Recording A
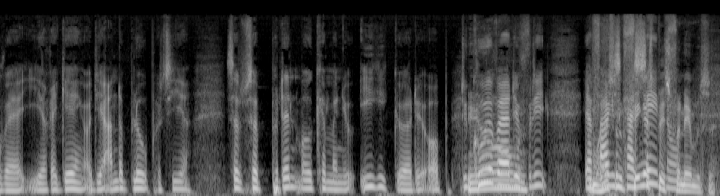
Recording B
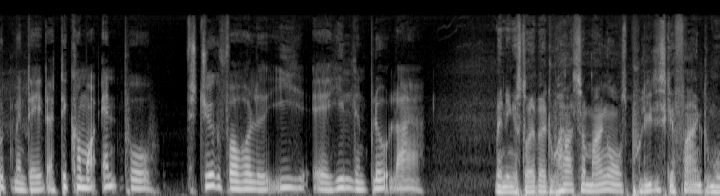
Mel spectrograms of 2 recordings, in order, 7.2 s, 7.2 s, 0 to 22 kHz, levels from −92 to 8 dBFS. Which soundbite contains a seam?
A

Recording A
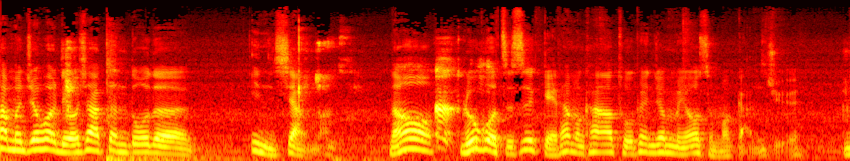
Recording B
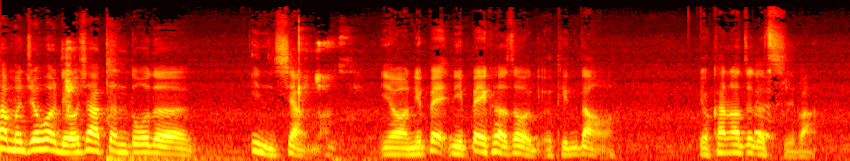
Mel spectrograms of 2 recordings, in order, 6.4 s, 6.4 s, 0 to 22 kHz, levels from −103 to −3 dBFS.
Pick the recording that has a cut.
B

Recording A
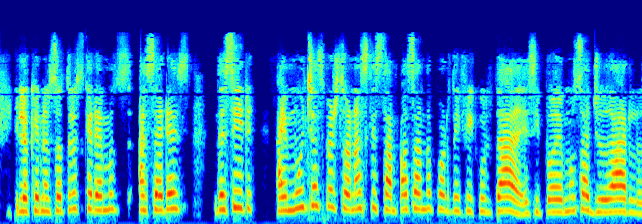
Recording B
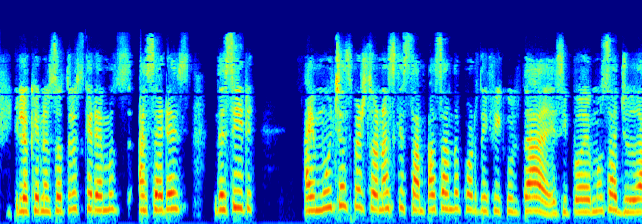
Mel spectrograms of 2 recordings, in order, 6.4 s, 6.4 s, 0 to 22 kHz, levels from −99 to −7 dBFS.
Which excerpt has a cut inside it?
A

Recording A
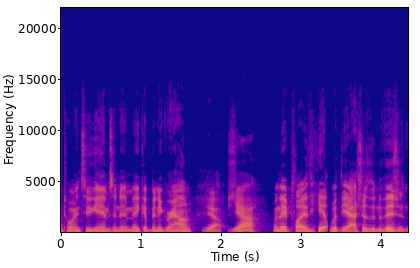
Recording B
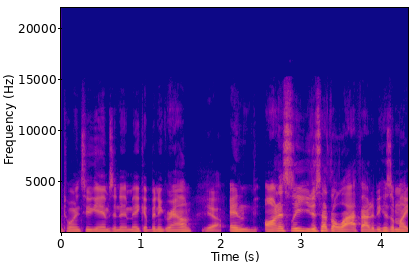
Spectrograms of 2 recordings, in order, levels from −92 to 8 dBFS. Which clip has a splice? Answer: A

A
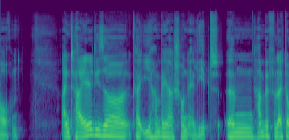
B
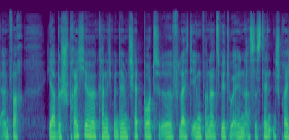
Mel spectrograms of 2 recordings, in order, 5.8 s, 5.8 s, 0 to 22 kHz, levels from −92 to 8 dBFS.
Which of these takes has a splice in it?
A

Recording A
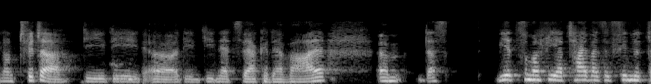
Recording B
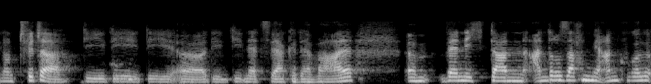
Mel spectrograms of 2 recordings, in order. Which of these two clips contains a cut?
A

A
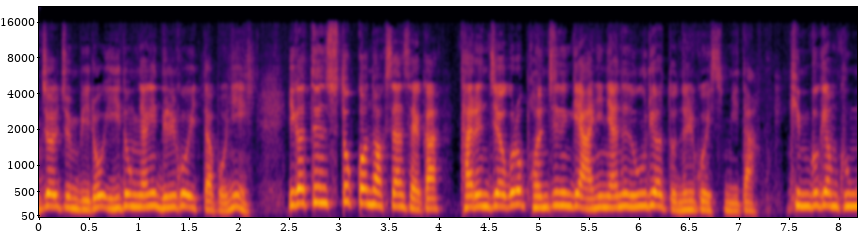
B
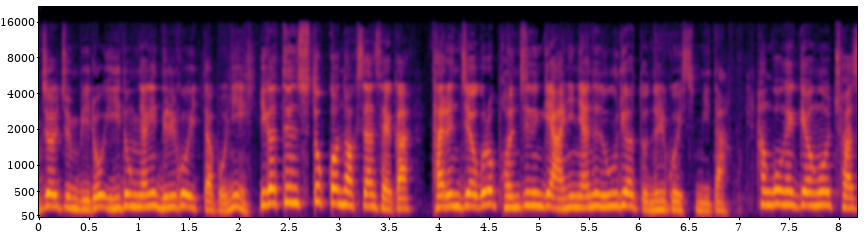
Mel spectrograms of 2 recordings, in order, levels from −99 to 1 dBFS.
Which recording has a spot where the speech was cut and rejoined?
B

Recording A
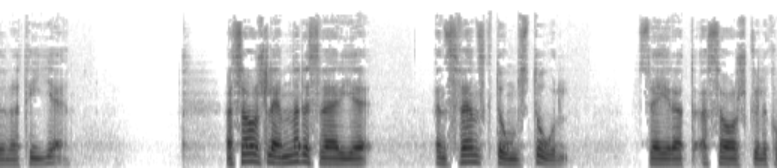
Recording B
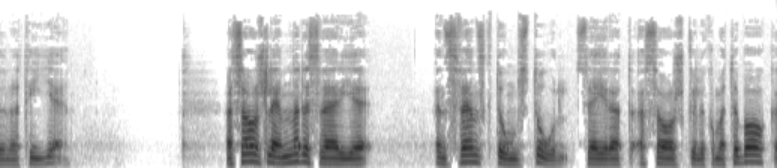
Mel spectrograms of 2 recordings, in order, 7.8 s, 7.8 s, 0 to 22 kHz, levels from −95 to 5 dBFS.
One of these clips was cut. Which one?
B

